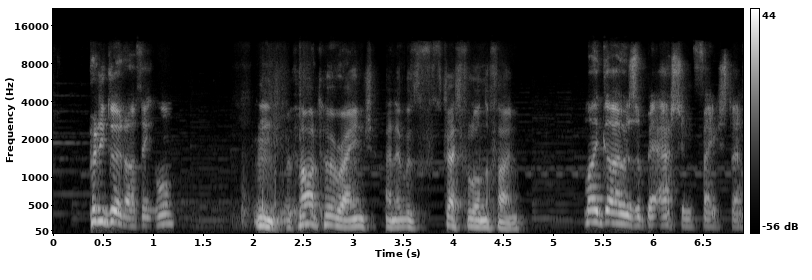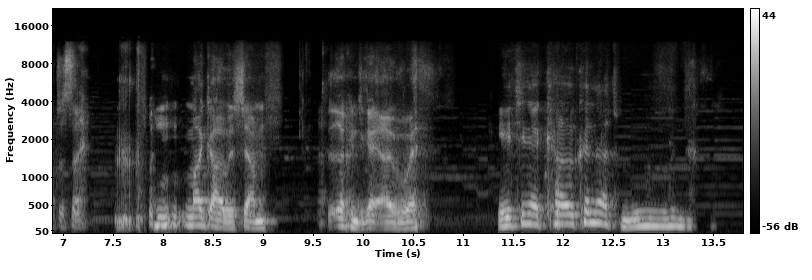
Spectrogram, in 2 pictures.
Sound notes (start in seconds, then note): 7.4 sniggering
